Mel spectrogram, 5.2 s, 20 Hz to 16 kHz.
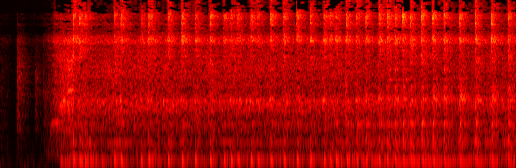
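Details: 1995 Arctic Cat ZR700 carbureted two-stroke snowmobile engine after spark diagnosis: catches after brief crank, settles into steady even idle about four pulses a second, no misses or knocks; normal idle, engine sounds great.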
